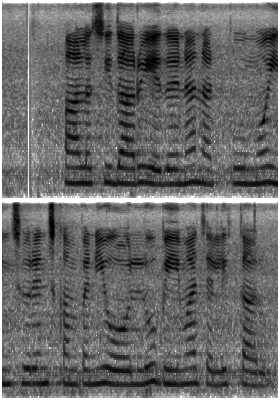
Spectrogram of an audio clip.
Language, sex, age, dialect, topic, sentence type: Telugu, female, 18-24, Southern, banking, statement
